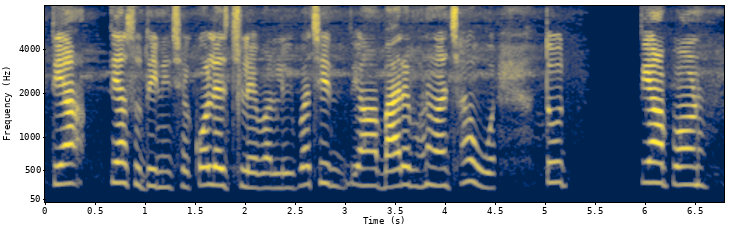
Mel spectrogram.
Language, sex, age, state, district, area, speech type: Gujarati, female, 18-30, Gujarat, Rajkot, rural, spontaneous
